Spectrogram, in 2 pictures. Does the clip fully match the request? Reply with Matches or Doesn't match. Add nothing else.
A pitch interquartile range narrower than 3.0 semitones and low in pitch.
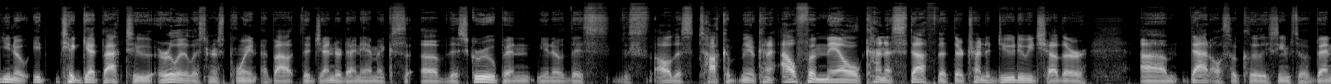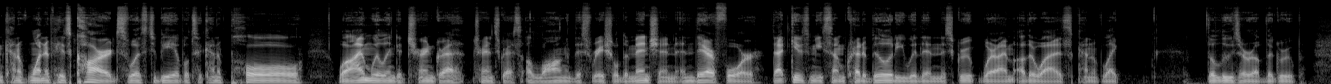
Matches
